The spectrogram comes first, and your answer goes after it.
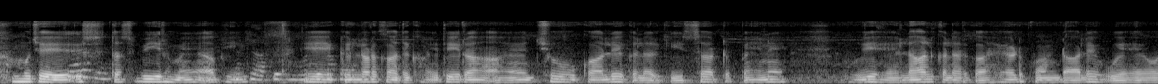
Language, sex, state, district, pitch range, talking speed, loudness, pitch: Hindi, male, Maharashtra, Chandrapur, 100-120 Hz, 150 wpm, -19 LUFS, 110 Hz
